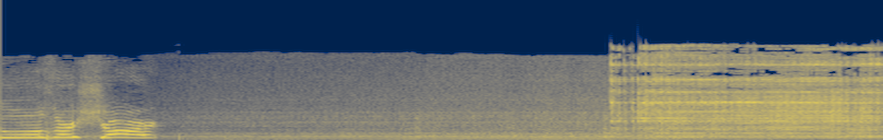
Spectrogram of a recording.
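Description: A bench grinder motor hums steadily.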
